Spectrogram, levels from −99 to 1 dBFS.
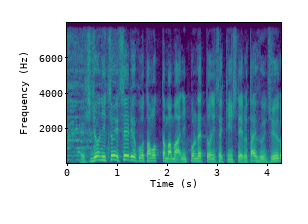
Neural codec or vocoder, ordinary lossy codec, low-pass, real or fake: codec, 16 kHz, 4 kbps, FreqCodec, larger model; none; none; fake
